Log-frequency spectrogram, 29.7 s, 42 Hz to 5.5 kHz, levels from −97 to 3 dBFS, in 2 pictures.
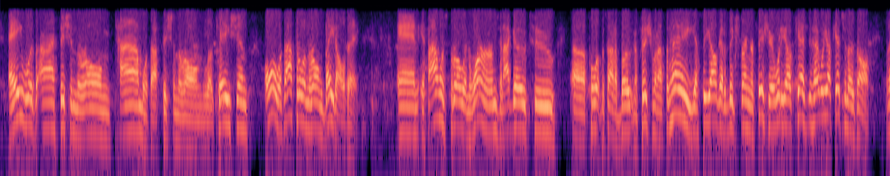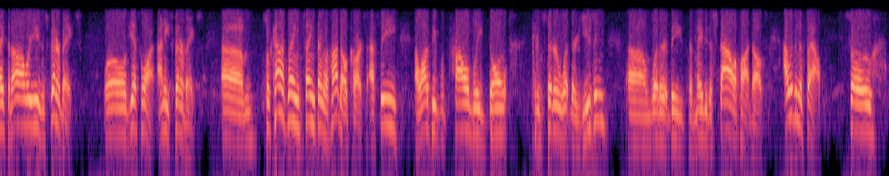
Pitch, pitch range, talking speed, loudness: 155 Hz, 135-180 Hz, 240 wpm, -22 LUFS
